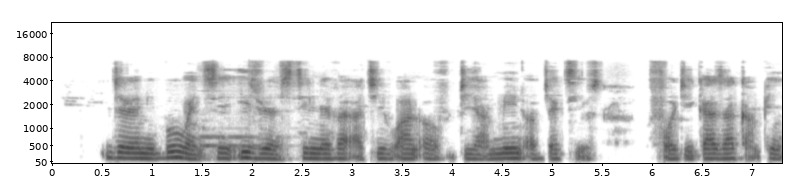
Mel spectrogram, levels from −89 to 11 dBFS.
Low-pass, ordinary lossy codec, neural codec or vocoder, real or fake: 7.2 kHz; AAC, 32 kbps; none; real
